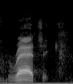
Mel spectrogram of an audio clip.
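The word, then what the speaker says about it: Rajcic: Max Rajkic. Rajkic. He's on the mound. – He said his name rhymes with magic. – Yeah. – Rajic.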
